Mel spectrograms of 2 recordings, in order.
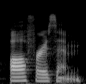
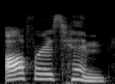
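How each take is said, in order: First: The h in him is weak, nearly dropped. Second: The h in him is strong. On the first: "약간 죽여서" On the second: "H 소리 조금 더 세게 내셔도 괜찮고요"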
